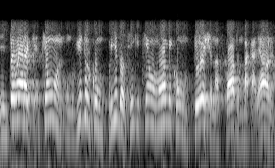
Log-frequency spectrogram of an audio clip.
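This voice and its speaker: With audible room echo and noticeable background noise, a man speaks at a high pitch and moderate pace with lively intonation. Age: 70s. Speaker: spiritist lecturer. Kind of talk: lecture. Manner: loud.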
